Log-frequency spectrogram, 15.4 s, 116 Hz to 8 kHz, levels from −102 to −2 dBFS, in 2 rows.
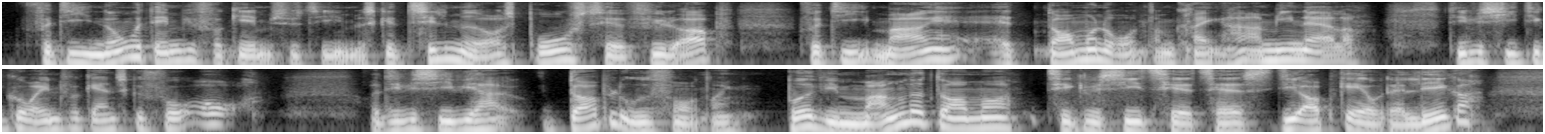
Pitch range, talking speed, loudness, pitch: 115-150 Hz, 235 wpm, -19 LUFS, 130 Hz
